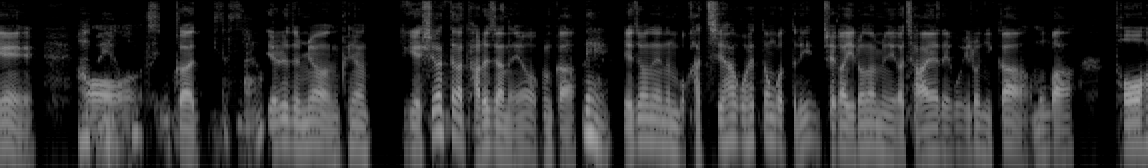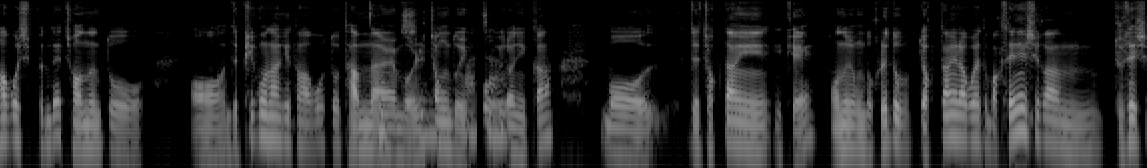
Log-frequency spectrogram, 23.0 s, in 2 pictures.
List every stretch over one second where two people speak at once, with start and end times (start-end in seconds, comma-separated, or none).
15.1-16.6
